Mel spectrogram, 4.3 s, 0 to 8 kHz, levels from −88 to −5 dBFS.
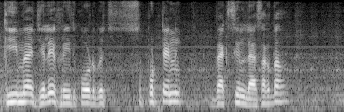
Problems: constant background noise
